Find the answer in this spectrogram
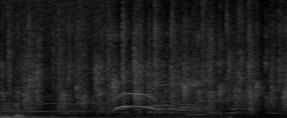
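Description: The last drum hit and amplified chord of a rock band ringing out and fading away at the end of a song. About a second in there is a short voice call.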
